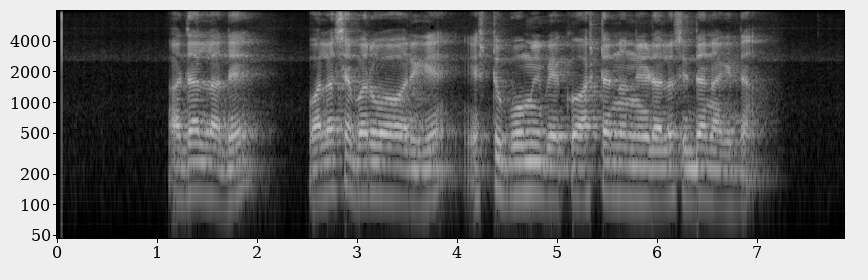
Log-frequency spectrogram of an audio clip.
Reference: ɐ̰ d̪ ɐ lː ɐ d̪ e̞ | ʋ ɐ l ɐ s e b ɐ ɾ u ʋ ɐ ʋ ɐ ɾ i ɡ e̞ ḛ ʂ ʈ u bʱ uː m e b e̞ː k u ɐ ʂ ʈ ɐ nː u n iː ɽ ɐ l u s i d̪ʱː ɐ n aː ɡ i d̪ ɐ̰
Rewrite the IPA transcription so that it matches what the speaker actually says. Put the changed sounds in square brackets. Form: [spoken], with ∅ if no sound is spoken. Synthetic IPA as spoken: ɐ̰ d̪ ɐ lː ɐ d̪ e̞ | ʋ ɐ l ɐ s e b ɐ ɾ u ʋ ɐ ʋ ɐ ɾ i ɡ e̞ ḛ ʂ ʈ u bʱ uː m [i] b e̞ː k u ɐ ʂ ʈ ɐ nː u n iː ɽ ɐ l u s i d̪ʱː ɐ n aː ɡ i [d̪ː] ɐ̰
